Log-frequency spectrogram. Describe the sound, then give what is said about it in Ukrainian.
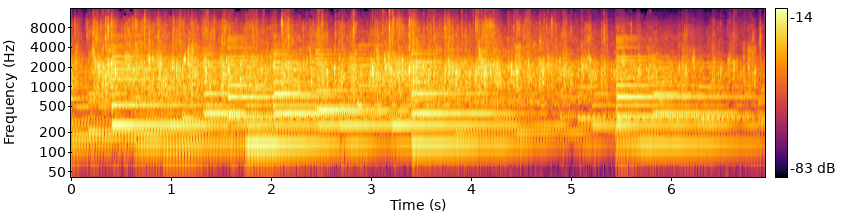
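A crowd at a church service claps steadily throughout as people are invited to walk to the foyer, while sustained keyboard chords play loudly, the applause forming a continuous crackling wash beneath the music. “Прямо зараз можна проходити під наші оплески.”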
